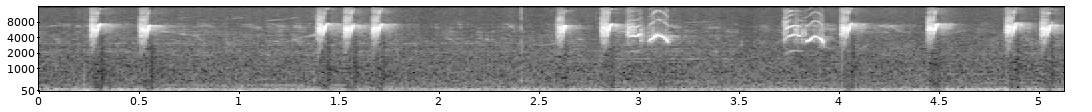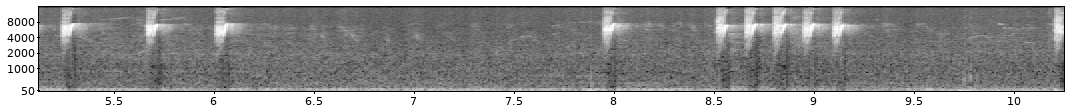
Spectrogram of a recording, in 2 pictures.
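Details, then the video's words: Oriental white-eye, played as a lure to stimulate singing: repeated bursts of two to four piercing high chips every second or so, with a low hum underneath. "pancingan konin ‼ khusus konin ijoan dan trotol supaya bermental"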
